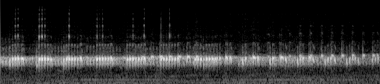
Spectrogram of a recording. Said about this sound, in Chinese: 青蛙。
